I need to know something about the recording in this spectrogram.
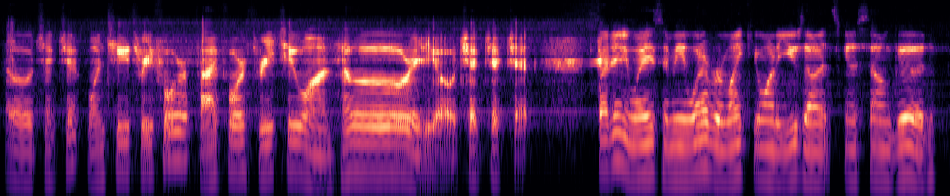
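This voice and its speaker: A CB radio hobbyist reviews his gear in a casual, hands-on demo, thinking out loud in a rough, hesitant way. His voice is gravelly and fairly low, at an ordinary pace. The home recording sounds dull and lo-fi, with a little background noise.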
